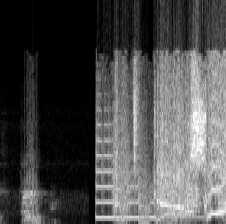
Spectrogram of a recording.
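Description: A steady electronic tone, about a second long, starts suddenly about a second in over loud voices and noise.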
